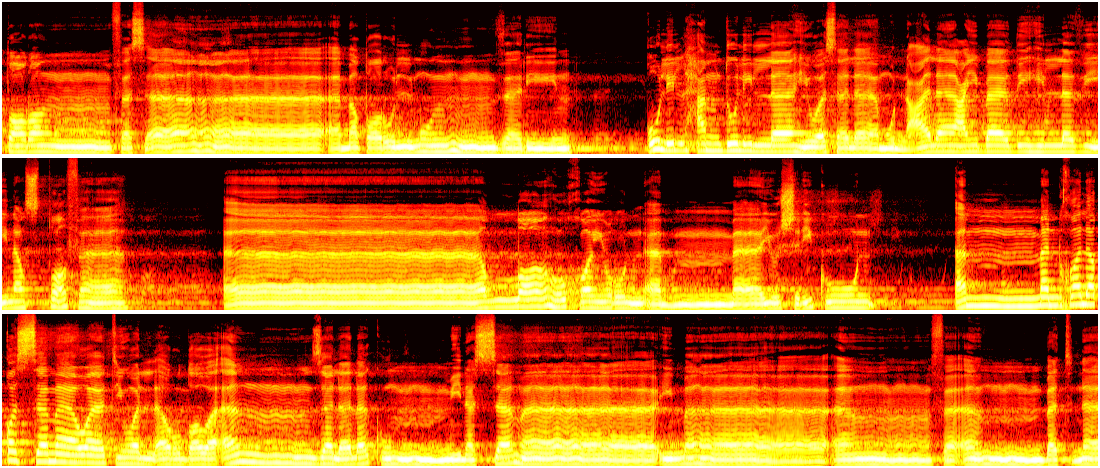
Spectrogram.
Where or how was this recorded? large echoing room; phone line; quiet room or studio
large echoing room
